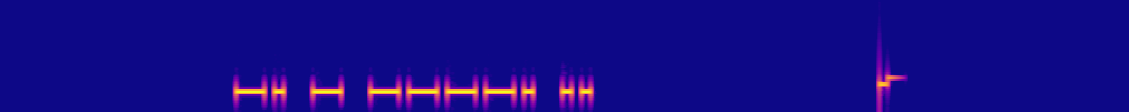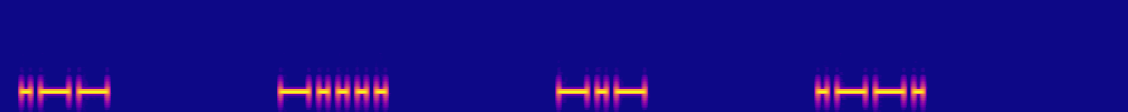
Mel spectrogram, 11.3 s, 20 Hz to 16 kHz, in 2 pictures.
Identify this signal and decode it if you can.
Morse code, heard as a keyed tone, about 25 wpm, spaced as for 13 wpm, 700 Hz. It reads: NT9I W6KP
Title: USA Call Signs - 6x Character Spacing - 25wpm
